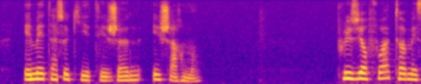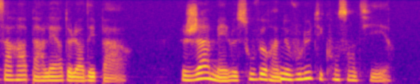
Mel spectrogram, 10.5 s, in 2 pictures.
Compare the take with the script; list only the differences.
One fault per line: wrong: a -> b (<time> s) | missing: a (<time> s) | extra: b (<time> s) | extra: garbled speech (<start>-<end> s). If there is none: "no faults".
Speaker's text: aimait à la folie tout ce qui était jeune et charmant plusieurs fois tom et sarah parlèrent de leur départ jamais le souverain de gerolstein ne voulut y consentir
missing: la folie tout (0.7 s)
missing: de gerolstein (8.7 s)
